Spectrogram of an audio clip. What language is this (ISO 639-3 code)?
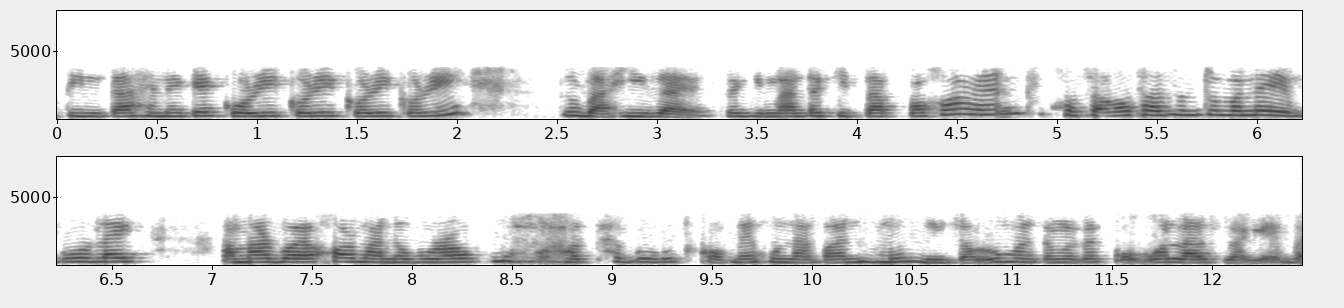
asm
